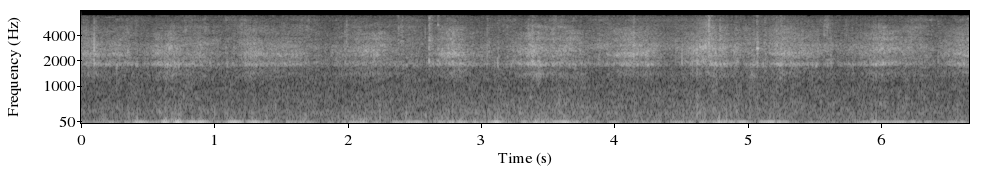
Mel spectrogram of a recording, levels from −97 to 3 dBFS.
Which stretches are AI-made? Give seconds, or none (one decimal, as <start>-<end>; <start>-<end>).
4.1-4.7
